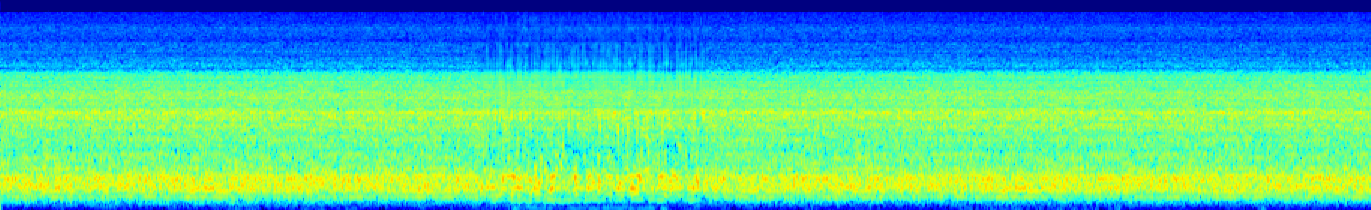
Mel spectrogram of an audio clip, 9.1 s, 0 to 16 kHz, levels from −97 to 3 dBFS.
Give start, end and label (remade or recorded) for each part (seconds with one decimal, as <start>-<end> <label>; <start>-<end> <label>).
0.0-3.2 recorded; 3.2-4.7 remade; 4.7-9.1 recorded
